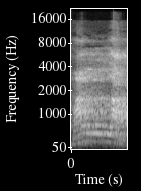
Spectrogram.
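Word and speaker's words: مَنْ لَمْ: Nunnya dimasukkan ke dalam lam, kemudian lamnya ditasdid tanpa dengungan. Malam. Jadi dibacanya malam.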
